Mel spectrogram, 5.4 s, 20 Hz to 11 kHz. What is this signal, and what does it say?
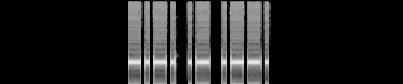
Morse code, heard as a keyed tone, about 21 wpm, 800 Hz. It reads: CAP
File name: Alphabetical / Alphabetical mp3s / Cs @20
